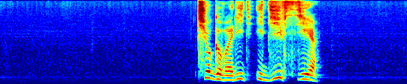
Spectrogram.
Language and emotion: Russian, angry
